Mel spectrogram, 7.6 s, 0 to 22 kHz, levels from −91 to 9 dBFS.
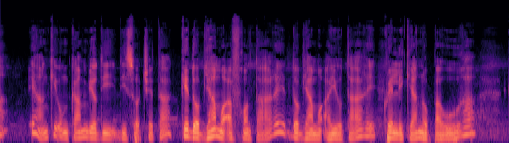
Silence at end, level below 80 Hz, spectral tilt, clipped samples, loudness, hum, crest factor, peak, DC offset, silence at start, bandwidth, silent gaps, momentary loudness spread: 0.5 s; -46 dBFS; -6.5 dB/octave; under 0.1%; -25 LUFS; none; 18 dB; -6 dBFS; under 0.1%; 0 s; 13.5 kHz; none; 9 LU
